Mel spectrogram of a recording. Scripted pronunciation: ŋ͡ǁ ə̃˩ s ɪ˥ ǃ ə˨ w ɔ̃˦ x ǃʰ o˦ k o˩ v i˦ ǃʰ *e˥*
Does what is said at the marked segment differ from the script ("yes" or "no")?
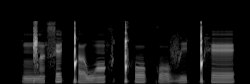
no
